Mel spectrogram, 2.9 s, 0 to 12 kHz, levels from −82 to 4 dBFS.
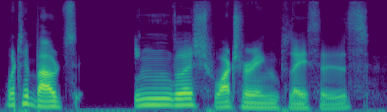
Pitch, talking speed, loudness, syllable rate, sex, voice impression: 115 Hz, 85 wpm, -20 LUFS, 4.4 syllables/s, male, very masculine, slightly old, slightly thick, slightly muffled, calm, mature, elegant, slightly sweet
